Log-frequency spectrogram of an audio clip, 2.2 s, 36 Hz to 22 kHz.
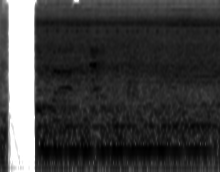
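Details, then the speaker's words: Suzuki Alto 1000cc with pick-up, missing and fuel problems, after carburettor repair replacing two wrong jets (new small medium jet and rear slow jet), needle valve checked: even, steady low drone without misses, stumbles or hunting; running normally. "पीछे वाला slow jet भी change किया है। माशाल्लाह ठीक है गाड़ी।"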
